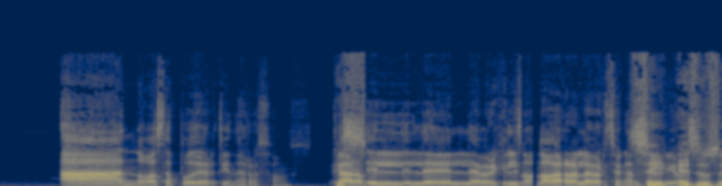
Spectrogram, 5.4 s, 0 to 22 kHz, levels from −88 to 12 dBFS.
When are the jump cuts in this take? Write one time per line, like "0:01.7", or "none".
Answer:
0:02.7
0:03.9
